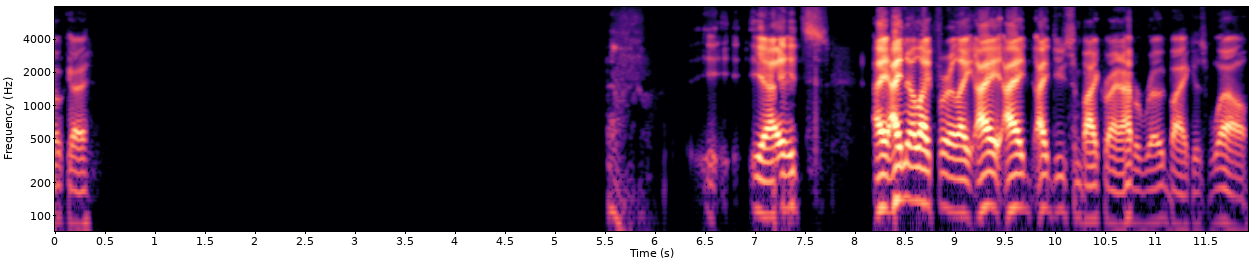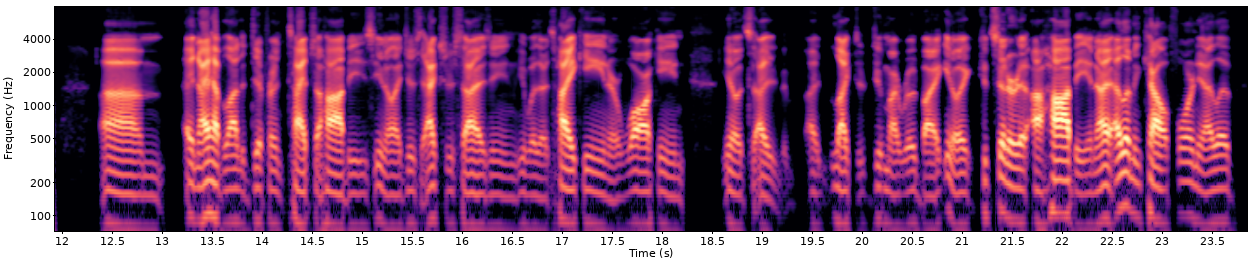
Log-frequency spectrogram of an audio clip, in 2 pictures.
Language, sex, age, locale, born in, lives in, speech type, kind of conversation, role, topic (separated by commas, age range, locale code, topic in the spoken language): English, male, 55-59, en-US, United States, United States, conversation, podcast, host, What memorable experience have you had related to your hobby?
